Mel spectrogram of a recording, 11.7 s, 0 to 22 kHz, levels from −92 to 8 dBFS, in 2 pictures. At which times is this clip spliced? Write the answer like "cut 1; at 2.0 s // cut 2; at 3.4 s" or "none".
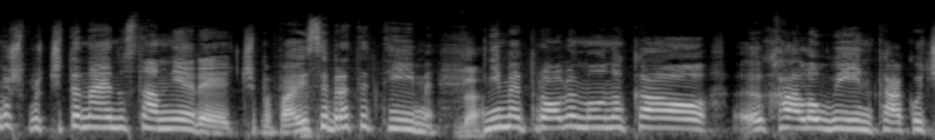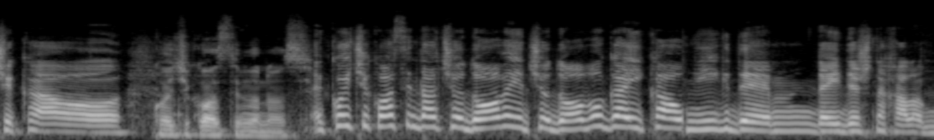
cut 1; at 4.5 s // cut 2; at 9.1 s // cut 3; at 10.1 s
